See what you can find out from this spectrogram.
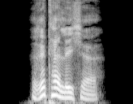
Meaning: inflection of ritterlich: 1. strong/mixed nominative/accusative feminine singular 2. strong nominative/accusative plural 3. weak nominative all-gender singular
- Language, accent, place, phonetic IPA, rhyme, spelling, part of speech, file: German, Germany, Berlin, [ˈʁɪtɐˌlɪçə], -ɪtɐlɪçə, ritterliche, adjective, De-ritterliche.ogg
